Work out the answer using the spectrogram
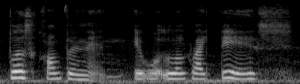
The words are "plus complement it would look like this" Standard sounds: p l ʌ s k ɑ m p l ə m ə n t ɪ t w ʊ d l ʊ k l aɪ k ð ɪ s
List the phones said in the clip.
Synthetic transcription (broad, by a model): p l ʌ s k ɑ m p ə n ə n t ɪ t w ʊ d l ʊ k l aɪ k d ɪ s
